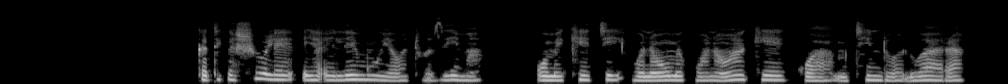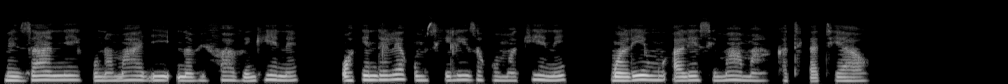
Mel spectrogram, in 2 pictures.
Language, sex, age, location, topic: Swahili, female, 36-49, Dar es Salaam, education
